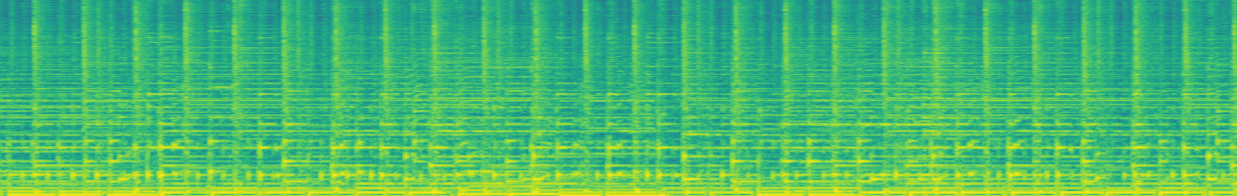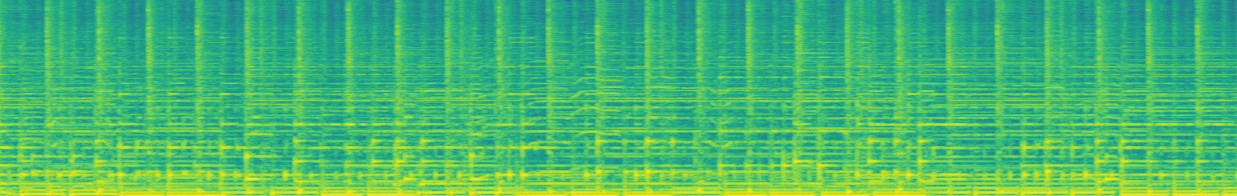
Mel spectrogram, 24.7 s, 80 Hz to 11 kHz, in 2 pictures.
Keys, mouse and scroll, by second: 0.9 click, 2.6 click, 3.9 click, 5.7 click, 7.5 click, 8.7 click, 9.9 click, 11.5 click, 16.9 click, 17.7 click, 19.1-19.5 scroll down 2, 20.1 click, 23.4 click.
